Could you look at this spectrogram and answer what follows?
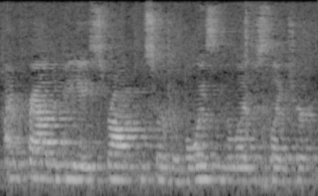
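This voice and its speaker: A woman state legislator giving a brisk, confident campaign speech at a candidate forum. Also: fairly low pitch, little pitch movement, background noise. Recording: echoey hall, mic far off.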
